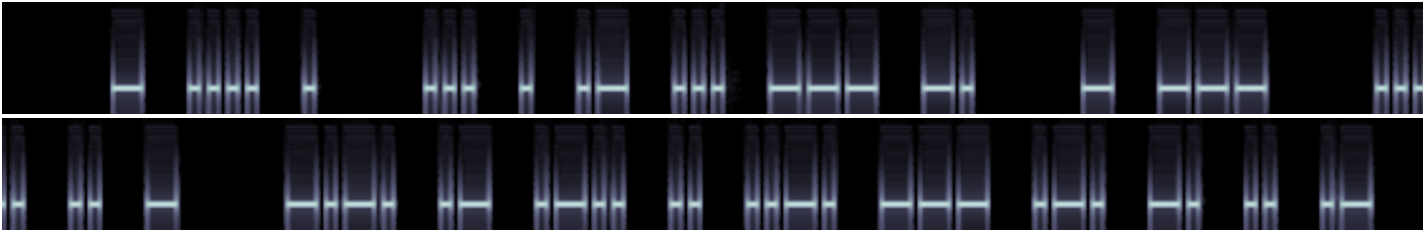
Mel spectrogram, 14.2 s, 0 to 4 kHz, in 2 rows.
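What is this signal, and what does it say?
Morse code, heard as a keyed tone, about 25 wpm, spaced as for 20 wpm, 550 Hz. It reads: THE SEASON TO HIT CALIFORNIA
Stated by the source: Morse news headlines sent at 20, opening with vvv.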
